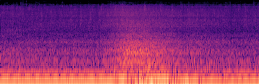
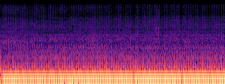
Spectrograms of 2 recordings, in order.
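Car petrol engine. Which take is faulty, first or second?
second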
